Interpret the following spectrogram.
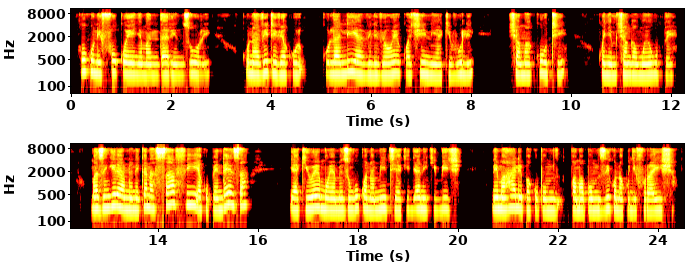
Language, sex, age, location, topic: Swahili, female, 25-35, Mombasa, government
